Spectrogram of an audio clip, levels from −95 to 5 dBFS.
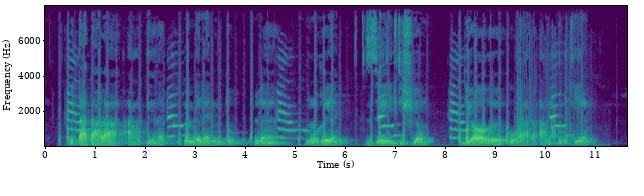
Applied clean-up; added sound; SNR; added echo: none; Cat; 11 dB; none.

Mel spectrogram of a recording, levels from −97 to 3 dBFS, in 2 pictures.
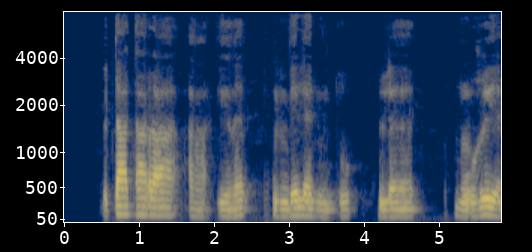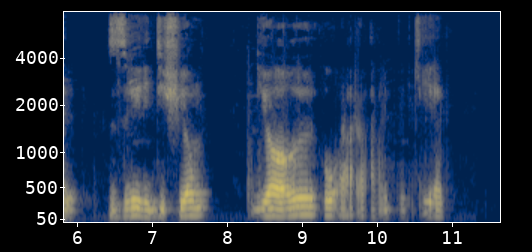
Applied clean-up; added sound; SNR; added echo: neural mask model DeepFilterNet 3.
